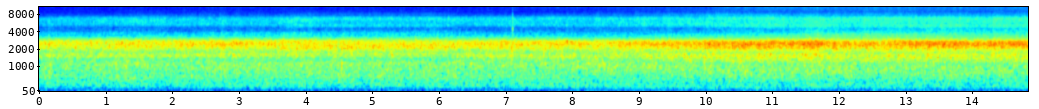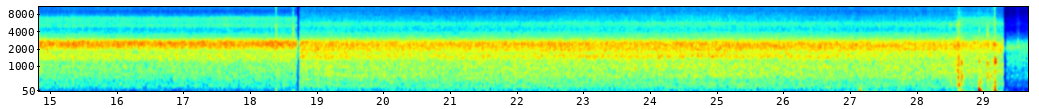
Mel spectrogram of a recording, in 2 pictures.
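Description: Loud, steady rush of whitewater rapids and a waterfall pouring into its plunge pool, a little louder after about ten seconds, with a few brief knocks near the end.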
